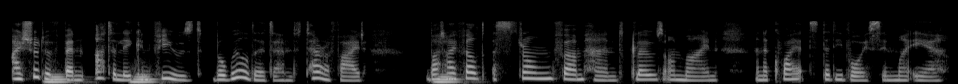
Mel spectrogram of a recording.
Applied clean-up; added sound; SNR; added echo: classical method Wiener filter.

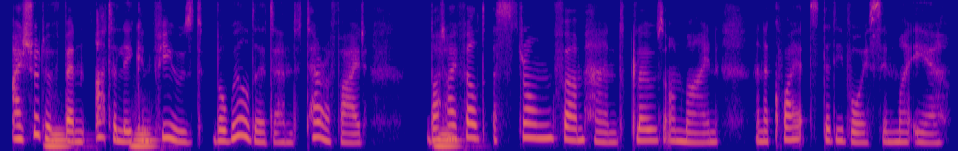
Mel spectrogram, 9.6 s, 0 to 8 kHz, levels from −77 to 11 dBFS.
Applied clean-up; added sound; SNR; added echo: none; Brass instrument; -1 dB; none.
